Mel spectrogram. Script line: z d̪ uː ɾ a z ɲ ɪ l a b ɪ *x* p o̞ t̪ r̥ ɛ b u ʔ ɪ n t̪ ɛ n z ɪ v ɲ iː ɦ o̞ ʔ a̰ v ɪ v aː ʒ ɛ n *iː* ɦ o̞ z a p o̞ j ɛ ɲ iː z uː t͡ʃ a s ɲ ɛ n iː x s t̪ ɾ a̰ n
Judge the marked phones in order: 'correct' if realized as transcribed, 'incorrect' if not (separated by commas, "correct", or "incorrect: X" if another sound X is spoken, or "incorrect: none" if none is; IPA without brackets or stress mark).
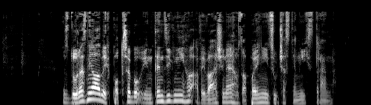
correct, incorrect: ɛː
